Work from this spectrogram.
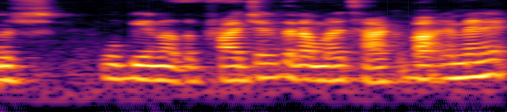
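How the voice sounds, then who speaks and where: This woman has an American accent. Her voice is somewhat breathy. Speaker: crafting podcaster. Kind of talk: casual show-and-tell vlog. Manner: fast.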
